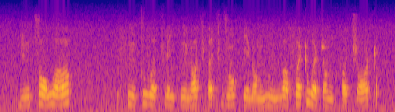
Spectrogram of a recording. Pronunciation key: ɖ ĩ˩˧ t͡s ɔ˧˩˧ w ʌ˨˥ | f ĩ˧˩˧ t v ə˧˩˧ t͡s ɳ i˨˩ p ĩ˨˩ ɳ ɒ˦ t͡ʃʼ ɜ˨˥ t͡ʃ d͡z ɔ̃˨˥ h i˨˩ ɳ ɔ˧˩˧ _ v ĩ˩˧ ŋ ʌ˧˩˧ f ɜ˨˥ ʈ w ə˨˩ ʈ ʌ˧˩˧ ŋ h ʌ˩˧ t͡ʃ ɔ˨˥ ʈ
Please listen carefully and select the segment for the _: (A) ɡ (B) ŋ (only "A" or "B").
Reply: B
